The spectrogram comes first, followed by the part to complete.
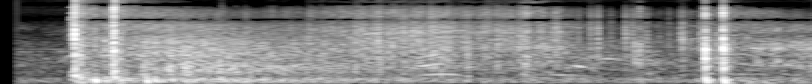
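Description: Aerial fireworks shells bursting: two sharp bangs in quick succession near the start, a lingering rumble after them, then another pair of bangs about three and a half seconds in.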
